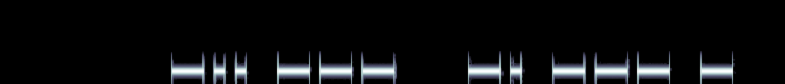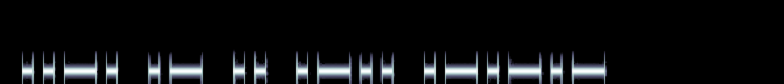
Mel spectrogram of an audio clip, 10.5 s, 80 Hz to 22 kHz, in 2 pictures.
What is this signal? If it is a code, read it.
Morse code, heard as a keyed tone, about 17 wpm, 700 Hz. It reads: DO NOT FAIL.
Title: Sentences from Top 1100 Words 17wpm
